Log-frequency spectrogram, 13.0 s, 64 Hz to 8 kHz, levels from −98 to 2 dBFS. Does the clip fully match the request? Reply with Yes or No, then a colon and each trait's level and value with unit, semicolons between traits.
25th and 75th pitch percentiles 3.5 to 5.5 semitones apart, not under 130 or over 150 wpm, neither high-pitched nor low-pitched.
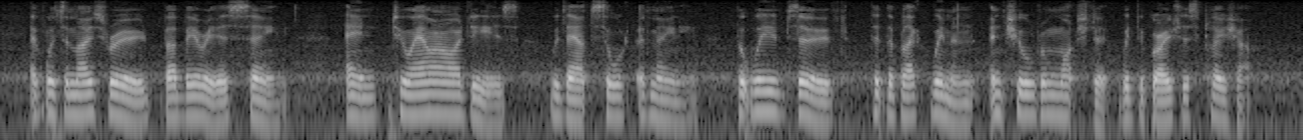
No: average, 3.0 semitones; average, 145 wpm; medium, 145 Hz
